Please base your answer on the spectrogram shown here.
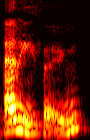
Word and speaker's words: anything: The a in anything is actually pronounced as e. Think of it like e.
